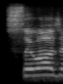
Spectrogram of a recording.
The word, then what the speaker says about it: sluagh: Okay, so my next one is a Scottish fae, and it's called a slua. It's not spelled like it sounds, but it kind of is. It is S-L-U-A-G-H. – That's slua.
